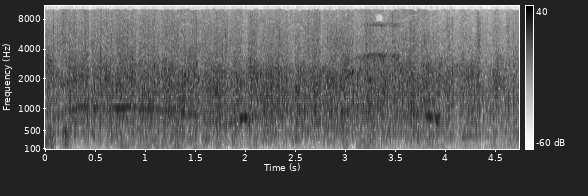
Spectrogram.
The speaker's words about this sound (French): L'émission se déroule en public. En voulez-vous une preuve Il me suffit de demander au public présent de se manifester. Applaudissez, s'il vous plaît.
